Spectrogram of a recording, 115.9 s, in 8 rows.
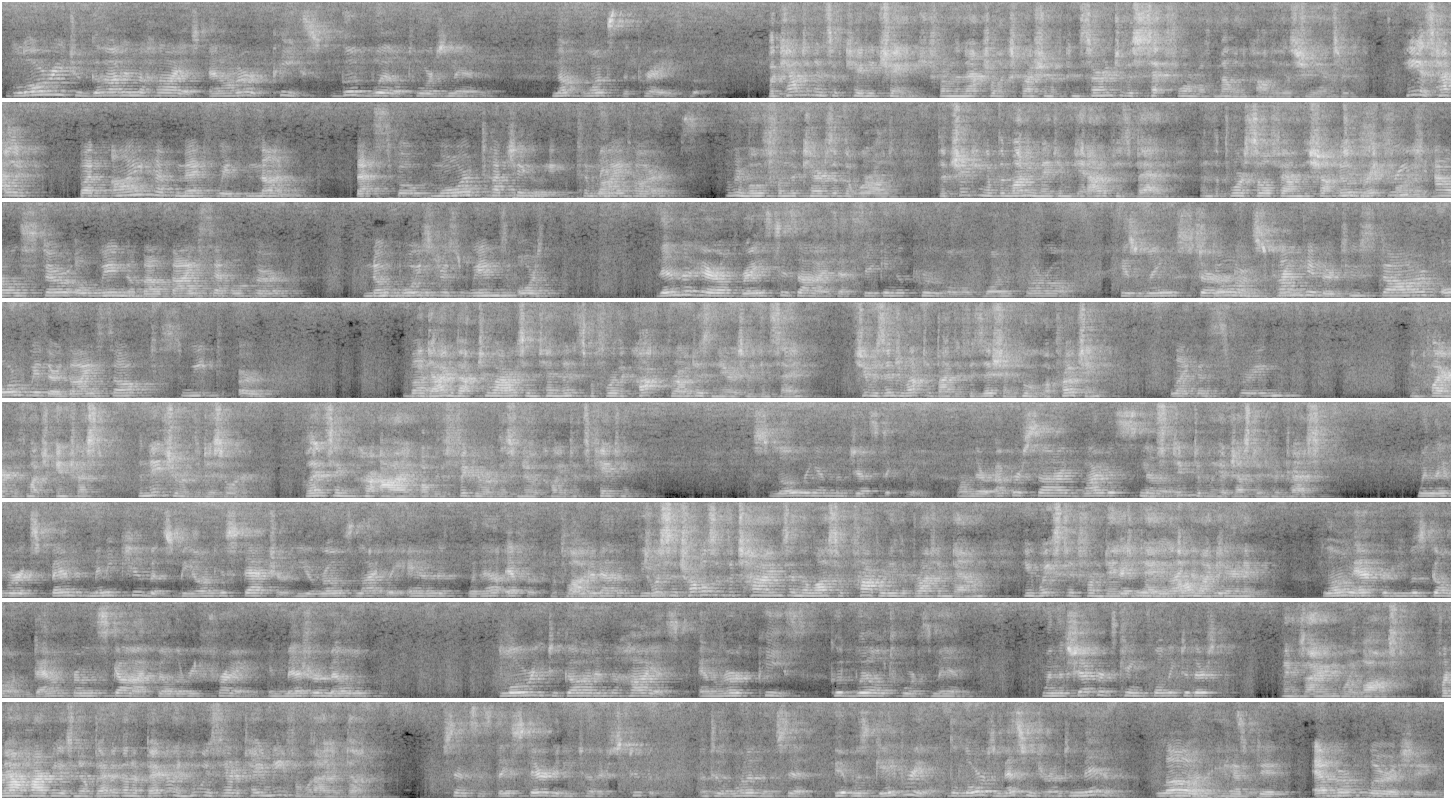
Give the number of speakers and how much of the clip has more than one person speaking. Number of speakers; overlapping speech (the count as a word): three, about 7%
